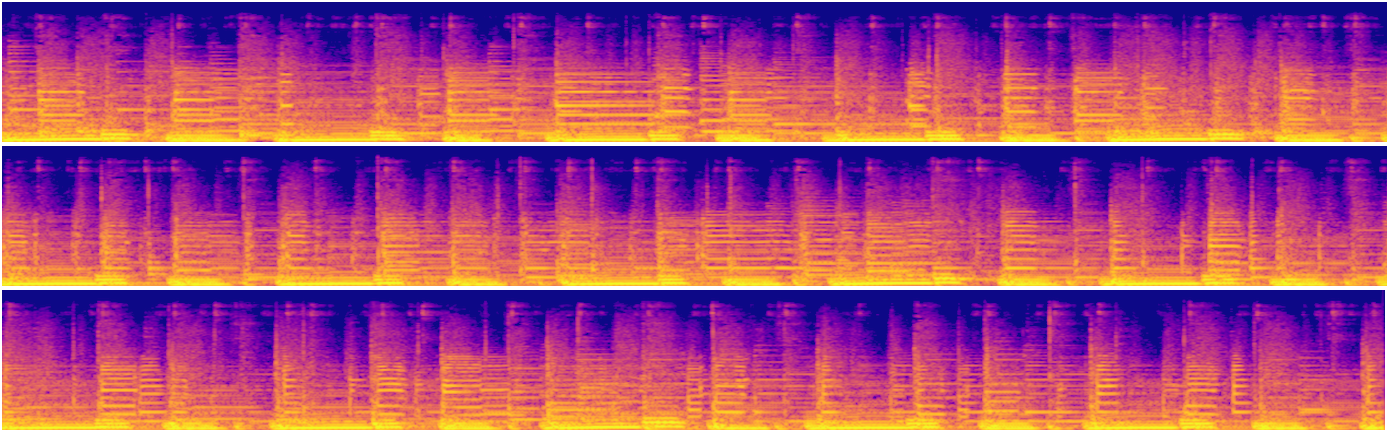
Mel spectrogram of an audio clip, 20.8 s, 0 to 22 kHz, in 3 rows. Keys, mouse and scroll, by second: 3.2-3.7 scroll down 6, 3.7-4.9 scroll up 8, 4.9-6.4 scroll down 1, 6.4 ctrl+i, 7.9-8.5 scroll down 5, 8.6-10.9 middle drag, 10.9-11.6 scroll down 1, 11.6-12.2 scroll down 1, 12.2 KP_1, 15.2 e.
